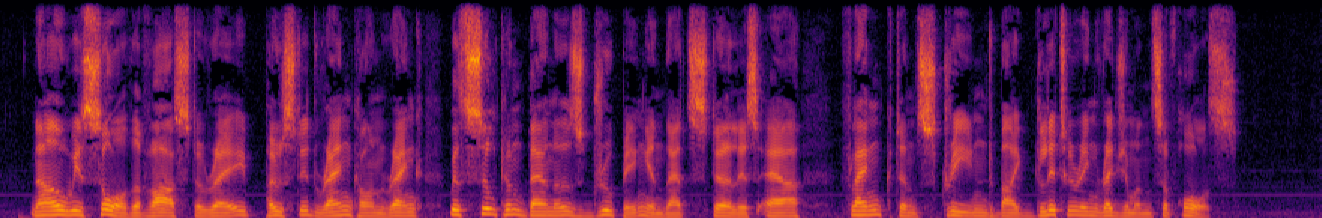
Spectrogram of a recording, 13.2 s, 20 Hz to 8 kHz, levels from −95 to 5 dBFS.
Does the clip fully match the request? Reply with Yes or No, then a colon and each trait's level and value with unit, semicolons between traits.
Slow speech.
Yes: slow, 120 wpm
